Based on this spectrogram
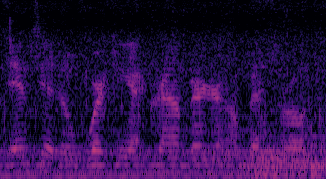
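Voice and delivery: normal talking voice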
